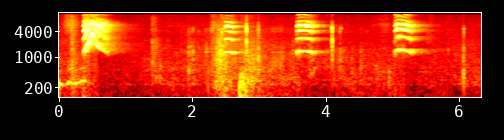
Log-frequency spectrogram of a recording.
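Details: Havanese puppies, five weeks old, from the litter of Teddy and Irie, giving three separate high, squeaky whines that each rise and then fall, spaced about a second apart, after a brief harsher squeal at the start.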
